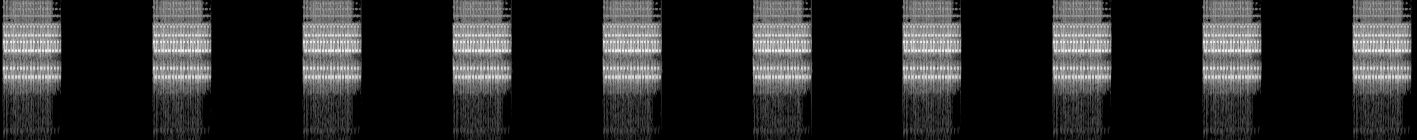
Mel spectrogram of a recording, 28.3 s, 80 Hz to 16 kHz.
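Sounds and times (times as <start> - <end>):
old office phone ringtone: 0.0 - 1.3, 3.1 - 4.3, 6.1 - 7.3, 9.1 - 10.3, 12.1 - 13.3, 15.1 - 16.3, 18.1 - 19.3, 21.1 - 22.3, 24.1 - 25.3, 27.1 - 28.3.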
